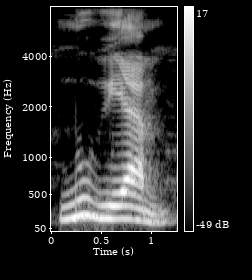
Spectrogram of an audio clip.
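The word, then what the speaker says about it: neuvième: ninth को बोलते हैं नाइन को बोलते हैं फ्रेंच में नफ और प्लस इसमें हम क्या करेंगे एफ को हटा के वी और ऐड कर देंगे यहां पे है ना तो एफ को हटा के वी ऐड कर देंगे तो यह हो जाएगा नवी एम नवी एम तो नफ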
